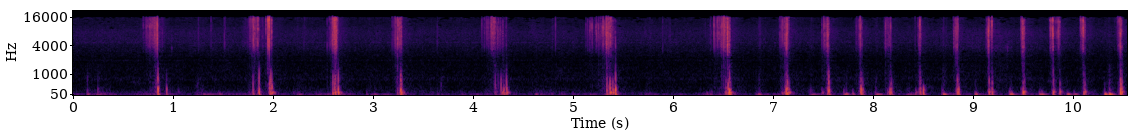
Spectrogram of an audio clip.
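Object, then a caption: Silicone microphone ear coated with petroleum jelly. Fingertips tap a silicone binaural microphone ear coated with petroleum jelly, making sticky, short clicks with a soft low thump under each one. The taps start sparse and then quicken into a steady run, about two dozen in all, each dying away almost at once.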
